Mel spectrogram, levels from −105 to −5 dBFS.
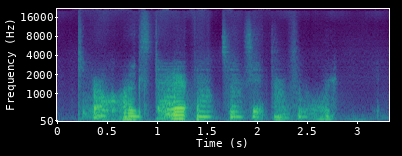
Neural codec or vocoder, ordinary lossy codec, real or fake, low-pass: codec, 44.1 kHz, 0.9 kbps, DAC; none; fake; none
